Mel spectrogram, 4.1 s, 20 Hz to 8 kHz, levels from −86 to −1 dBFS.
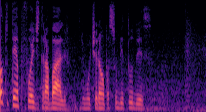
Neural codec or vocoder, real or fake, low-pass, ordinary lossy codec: none; real; none; none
